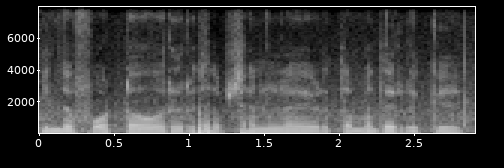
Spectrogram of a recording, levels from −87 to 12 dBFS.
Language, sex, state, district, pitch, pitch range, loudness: Tamil, male, Tamil Nadu, Kanyakumari, 115 Hz, 110-125 Hz, -16 LUFS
